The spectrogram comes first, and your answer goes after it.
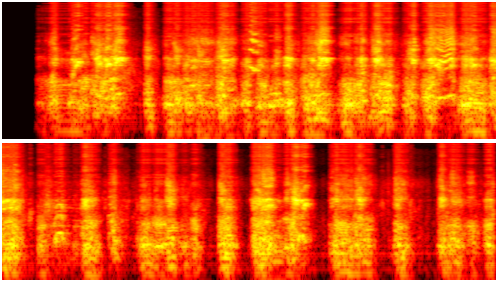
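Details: Pig grunting almost without pause, deep rough snorting grunts following one another in a steady, uneven stream.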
